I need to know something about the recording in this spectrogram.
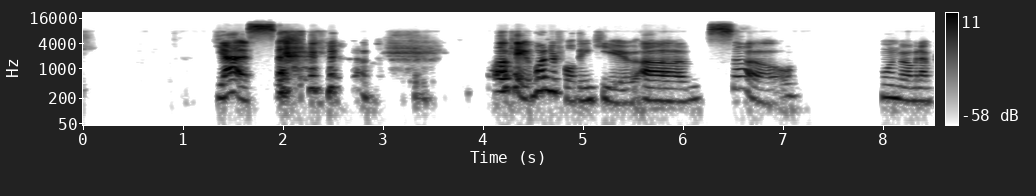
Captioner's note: laughter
